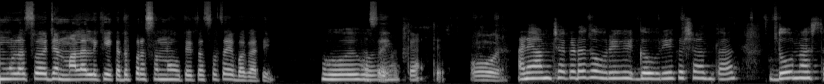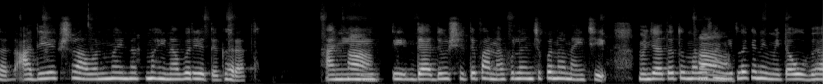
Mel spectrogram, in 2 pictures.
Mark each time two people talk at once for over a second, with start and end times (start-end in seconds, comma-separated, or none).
none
